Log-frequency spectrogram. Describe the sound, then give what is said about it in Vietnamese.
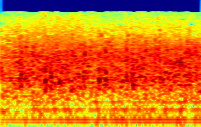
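Applause from an audience at a religious gathering: dense, steady clapping that stays at an even, fairly loud level from start to finish. “Rồi, ôi trời ơi, vỗ tay. Một tràng vỗ tay chúc mừng những người có.”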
